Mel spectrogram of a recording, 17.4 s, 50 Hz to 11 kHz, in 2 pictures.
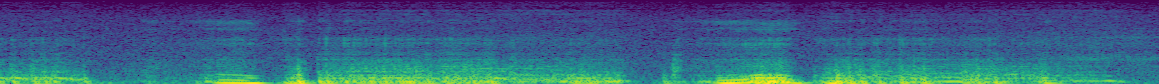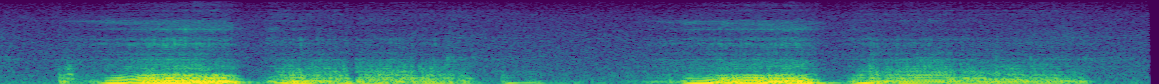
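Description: Low, rumbling snores with each breath, about 15 breaths a minute, steady and rhythmic in a quiet room.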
